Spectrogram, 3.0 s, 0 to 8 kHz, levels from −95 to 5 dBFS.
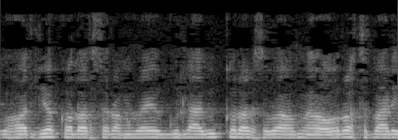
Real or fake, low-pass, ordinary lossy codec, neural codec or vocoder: real; 7.2 kHz; MP3, 32 kbps; none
